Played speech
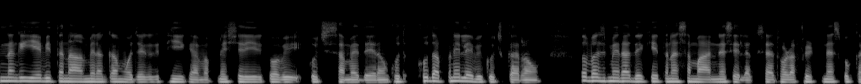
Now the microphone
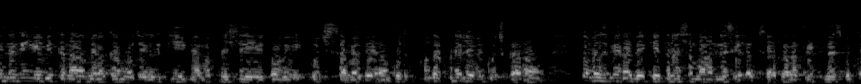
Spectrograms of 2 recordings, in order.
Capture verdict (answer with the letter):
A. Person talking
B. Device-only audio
B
